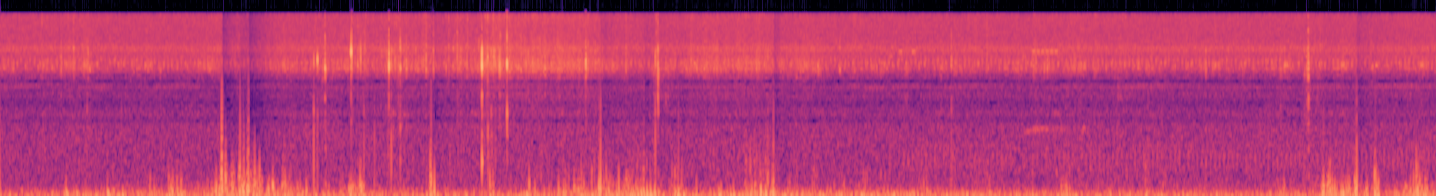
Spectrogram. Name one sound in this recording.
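Small birds flutter their wings in dry dirt, with soft scratchy rustling bursts.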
